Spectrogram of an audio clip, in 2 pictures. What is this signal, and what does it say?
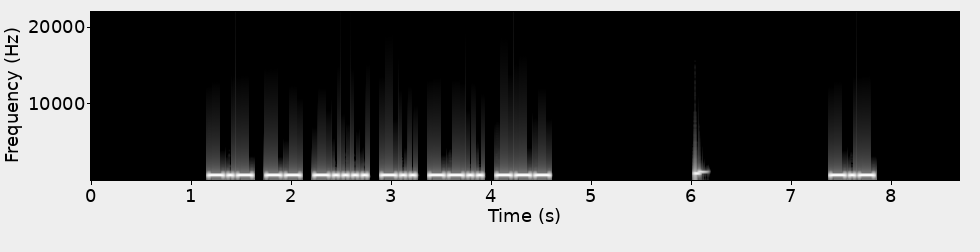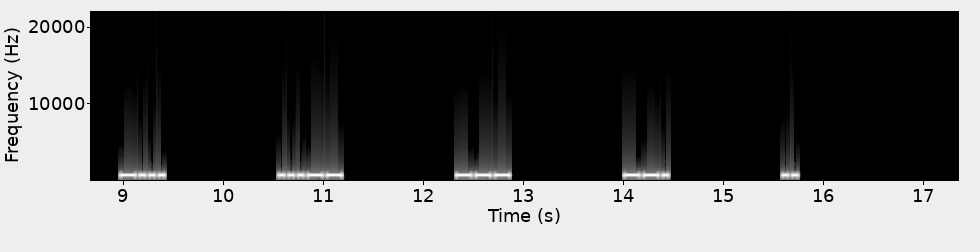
Morse code, heard as a keyed tone, about 25 wpm, spaced as for 11 wpm, 700 Hz. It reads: KM6DZO KB3OGI
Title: USA Call Signs - 6 Characters - 8x Character Spacing - 25wpm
